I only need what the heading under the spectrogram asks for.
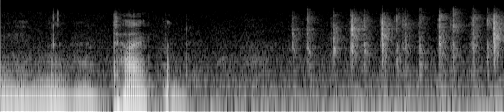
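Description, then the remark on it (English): Rapid clicks of fingers on a computer keyboard as someone types a password to log in, a quick burst of keystrokes after a brief low hum and a soft thump at the start, moderately loud. “Don't try to determine the number of characters in the password by how long I'm typing.”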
